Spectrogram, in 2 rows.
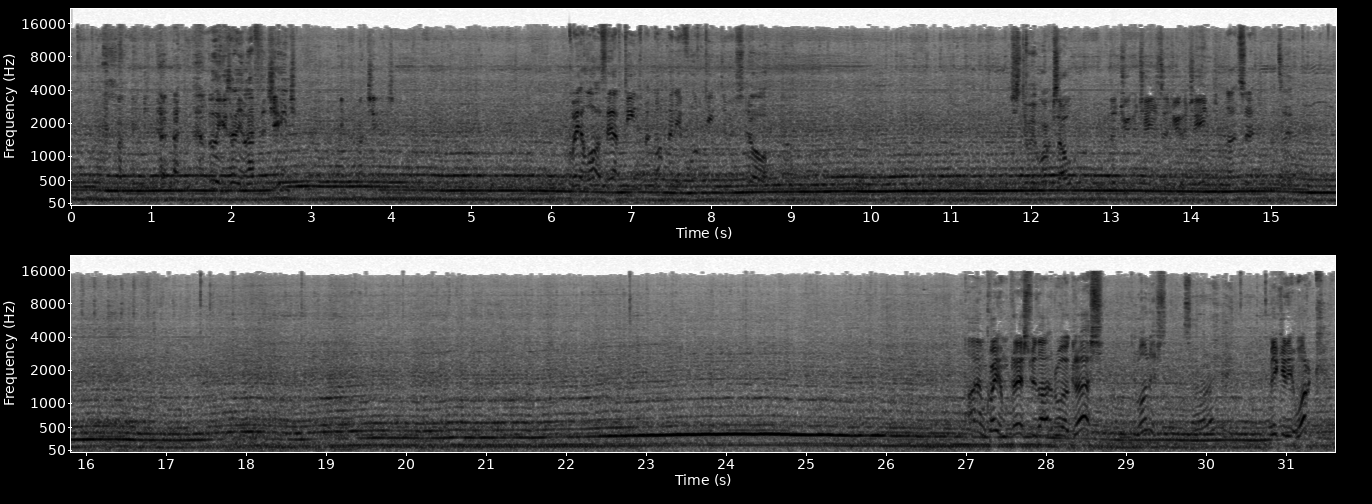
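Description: Claas Jaguar 950 forage harvester running under load as it picks up a grass swath, heard from inside the cab: a loud, steady machine drone whose pitch drifts slowly up and down.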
